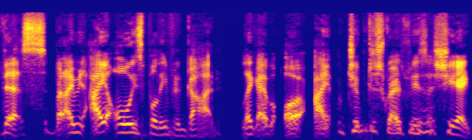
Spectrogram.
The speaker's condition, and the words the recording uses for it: Vocal cord paralysis. So what you hear now is temporary, but... you'll see.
